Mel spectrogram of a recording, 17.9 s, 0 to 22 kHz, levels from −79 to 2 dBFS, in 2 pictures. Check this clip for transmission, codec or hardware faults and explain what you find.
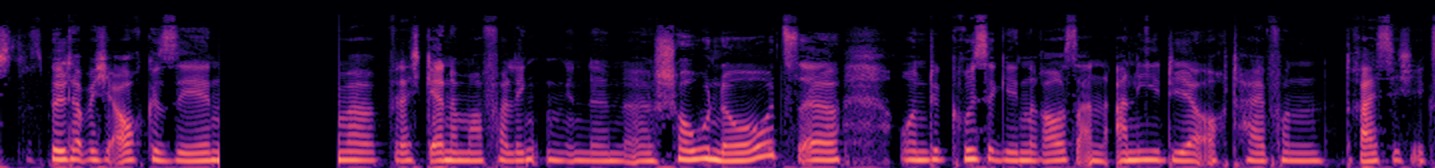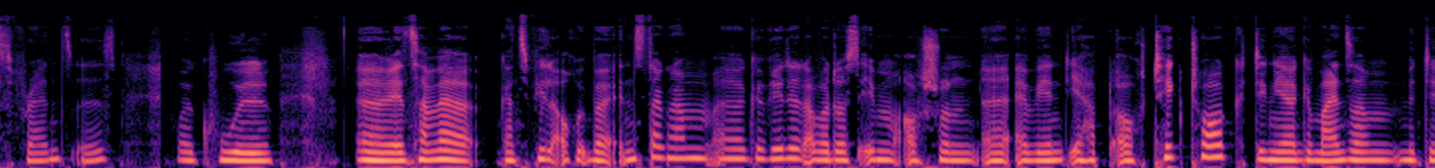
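There is one fault in this speech clip, an audio dropout to silence from 1.37 to 2.12 s. The input was likely lost briefly, with the recorder writing silence in its place. Speech cuts off after "habe ich auch" into dead silence with no room tone, then resumes at "wir vielleicht gerne mal", losing about 0.75 s of speech.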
